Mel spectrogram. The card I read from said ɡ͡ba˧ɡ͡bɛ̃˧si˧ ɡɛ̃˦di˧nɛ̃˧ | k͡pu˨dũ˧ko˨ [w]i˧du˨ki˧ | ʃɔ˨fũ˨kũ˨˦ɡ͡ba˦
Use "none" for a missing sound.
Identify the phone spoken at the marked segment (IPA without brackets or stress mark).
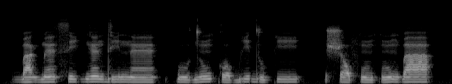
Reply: b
